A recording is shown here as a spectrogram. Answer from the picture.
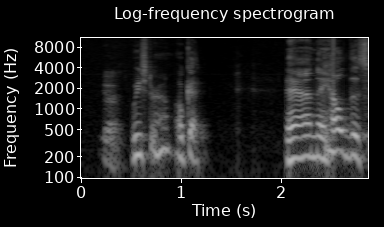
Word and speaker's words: Ouistreham: Free French commando forces also helped secure the resort town of, I think I pronounced this right, Ouistreham? Yes. Ouistreham?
